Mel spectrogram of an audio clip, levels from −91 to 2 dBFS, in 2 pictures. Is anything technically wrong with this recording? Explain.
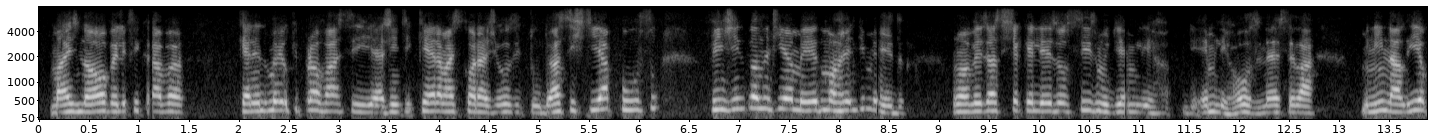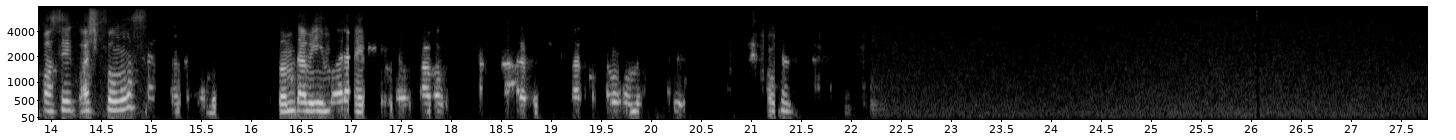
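Yes. The speech has four kinds of fault: lost AMR speech frames, speech suppressed in double talk, the other side's voice leaking through, and background gated by the echo canceller.

Lost AMR speech frames occur at 8.38 to 8.53 s, 10.86 to 10.91 s, 16.97 to 17.12 s and 26.05 to 26.09 s. Frames failed their checksum after radio errors. The decoder then rebuilt each gap from the last good pitch and vocal tract settings, with falling gain. The single losses fit one 20 ms frame each and give a short dip or warble. The 16.97 s gap fits about three frames, around 60 ms. There the sound drops to near silence within two frames, and the voice comes back weak or rough for a moment.

Speech suppressed in double talk runs from 14.94 to 15.87 s, 16.23 to 16.46 s, 16.78 to 20.46 s and 20.63 to 21.71 s. The likely cause is both parties talking at once. 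The echo canceller could not tell the talker from loudspeaker echo, so it pulled the microphone down. The voice drops steeply, around 40 dB at its deepest. The long stretch after 16.78 s is affected for about 3 s in total.

The other side's voice leaking through appears at 20.28 to 20.32 s and 22.19 to 22.26 s. The likely cause is loudspeaker echo that the canceller failed to remove fully. It is faint, roughly 35 to 40 dB below the talker. It comes through as brief scraps of a second voice.

Background gated by the echo canceller hits at 21.99 to 22.16 s. While the loudspeaker played, the canceller clamped the microphone hard. The room sound dips by about 31 dB for roughly 150 ms. Then it returns as the gate releases, just before the leak at 22.19 s.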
